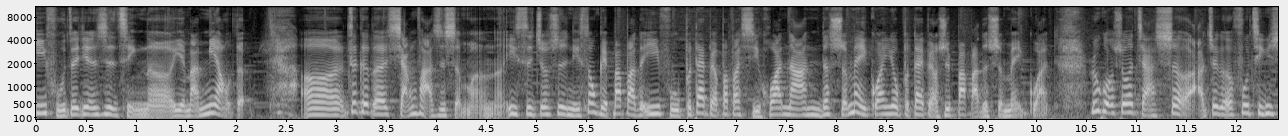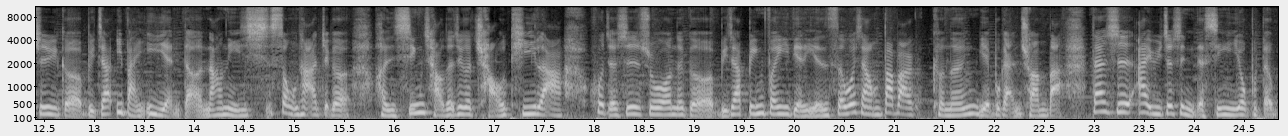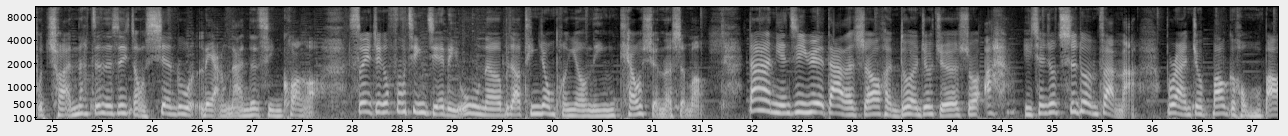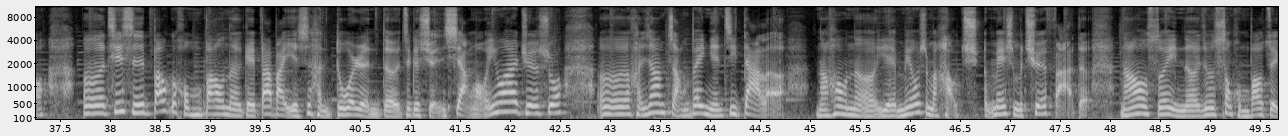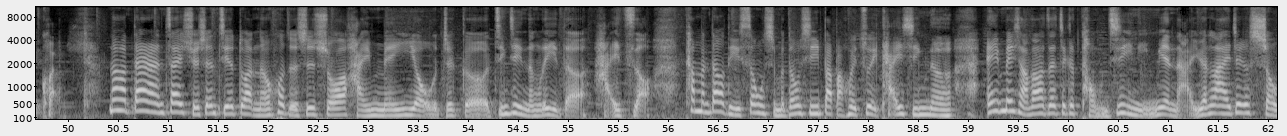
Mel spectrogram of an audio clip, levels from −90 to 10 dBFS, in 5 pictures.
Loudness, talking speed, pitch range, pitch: -15 LUFS, 320 characters per minute, 180-230 Hz, 205 Hz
